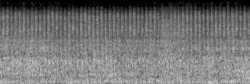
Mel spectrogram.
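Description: A tractor engine idles with a steady knocking chug at a Christmas tractor run, loud and continuous throughout with no pauses.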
